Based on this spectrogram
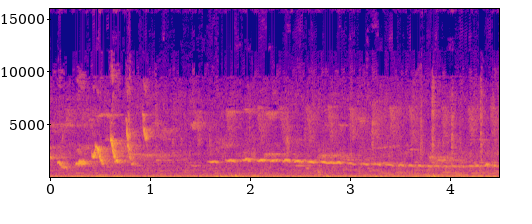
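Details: White-rumped shama, a large-bodied bird from Ujong Pancu in Aceh, opening with a short burst of sharp chirps, then holding one long clear whistle that slowly slides downward for several seconds over a low background hum.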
